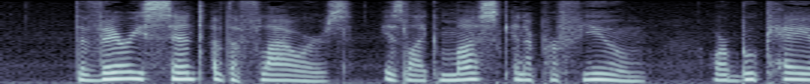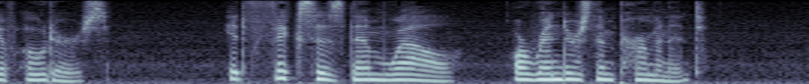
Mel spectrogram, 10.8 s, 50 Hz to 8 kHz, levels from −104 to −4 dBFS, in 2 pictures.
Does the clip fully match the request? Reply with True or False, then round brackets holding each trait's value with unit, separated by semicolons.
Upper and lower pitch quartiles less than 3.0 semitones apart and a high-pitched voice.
True (2.6 semitones; 200 Hz)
